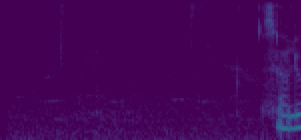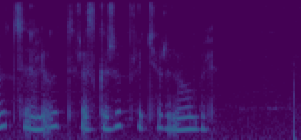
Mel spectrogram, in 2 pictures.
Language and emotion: Russian, sad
